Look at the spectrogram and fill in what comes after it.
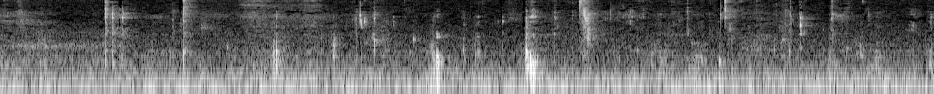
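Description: A person chewing a mouthful of mashed potatoes with corn and cheese: soft, irregular chewing with scattered small mouth clicks.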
